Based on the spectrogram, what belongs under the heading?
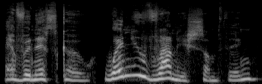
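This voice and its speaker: A woman voicing a brisk, kindly middle-aged witch professor with a British accent and precise, formal phrasing for a video game. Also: a little high, sing-song, darkish tone, husky, no echo. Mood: instructive. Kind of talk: scripted video game dialogue, instructional.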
